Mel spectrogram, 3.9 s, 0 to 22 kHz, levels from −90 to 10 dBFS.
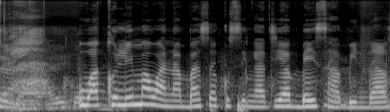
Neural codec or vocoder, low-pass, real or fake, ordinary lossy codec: none; none; real; none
